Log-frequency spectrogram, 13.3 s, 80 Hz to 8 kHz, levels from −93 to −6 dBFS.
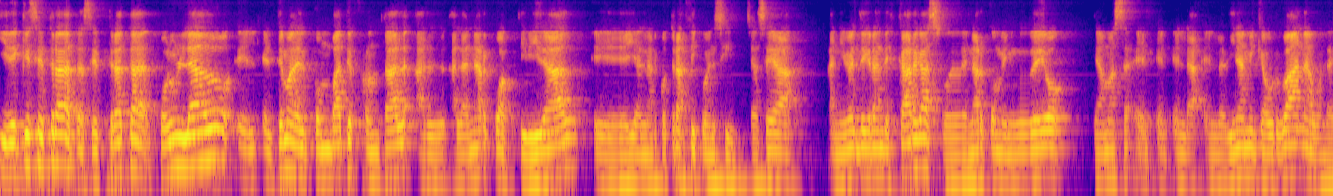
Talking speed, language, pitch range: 195 wpm, Spanish, 110-140 Hz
